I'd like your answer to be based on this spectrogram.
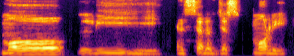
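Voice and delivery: slow "mo li" stressed, then plain "moli"; careful slow contrast of mo li and moli. Shown as a demonstration. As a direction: set stressed mo li against flat moli, slowly. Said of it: "this word should be pronounced".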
